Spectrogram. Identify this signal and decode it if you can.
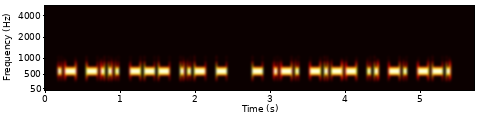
Morse code, heard as a keyed tone, about 25 wpm, 600 Hz. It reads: ABOUT TRYING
